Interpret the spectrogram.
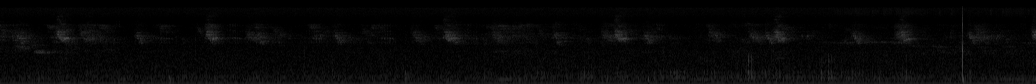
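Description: Faint chirping of small birds: short high chirps repeating irregularly, about one a second, with a single sharp click near the end.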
